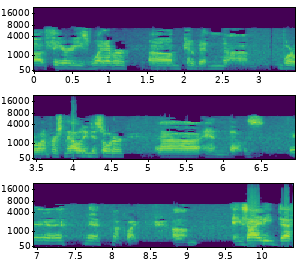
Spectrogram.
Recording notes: The audio isn't the greatest, but that'll be fixed soon.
